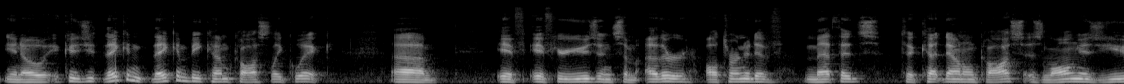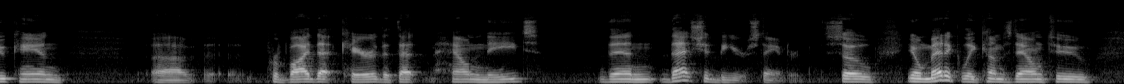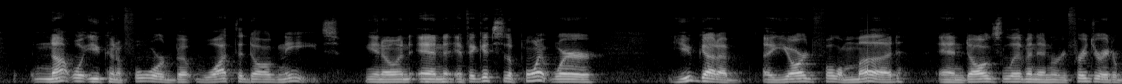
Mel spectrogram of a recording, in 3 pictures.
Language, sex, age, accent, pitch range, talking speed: English, male, 40-59, American, 115-135 Hz, 150 wpm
